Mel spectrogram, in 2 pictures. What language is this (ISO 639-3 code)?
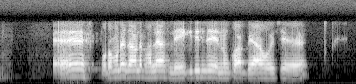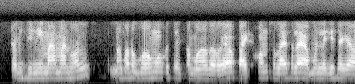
asm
